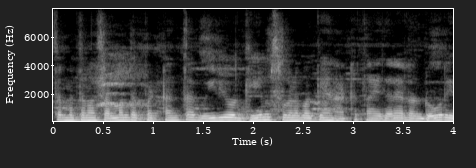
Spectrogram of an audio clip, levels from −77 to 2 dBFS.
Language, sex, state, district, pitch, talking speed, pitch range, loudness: Kannada, female, Karnataka, Koppal, 165 Hz, 180 wpm, 160-175 Hz, -14 LUFS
